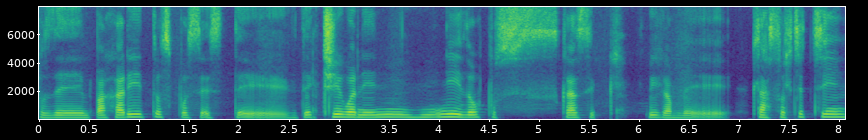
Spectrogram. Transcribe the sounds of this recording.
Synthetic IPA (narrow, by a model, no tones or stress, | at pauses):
pos̬d̪empaxaɾit̪ospwesḛst̪ḛd̪eŋkt͡ʃiwaninːiðoposkasik | kʷikamd̪ḛ | t͡ɬahsolt͡sit͡sin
